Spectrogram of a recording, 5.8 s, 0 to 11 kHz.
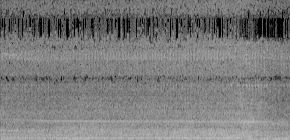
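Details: BMW E93 N54, just over 100k miles, revved to around 2,500 rpm with a faint uneven rattle/knock under a steady hum, heard only between 2k and 3k rpm; owner unsure if pulleys or lifters; cause unconfirmed.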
